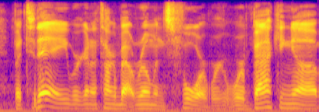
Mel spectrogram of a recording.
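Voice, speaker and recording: A man's moderate pace is heard through audible room echo. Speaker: podcast Bible teacher. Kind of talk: Bible study teaching. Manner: halting.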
